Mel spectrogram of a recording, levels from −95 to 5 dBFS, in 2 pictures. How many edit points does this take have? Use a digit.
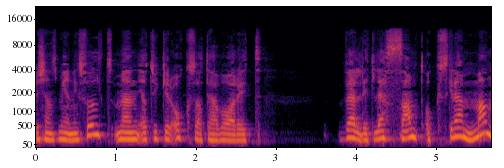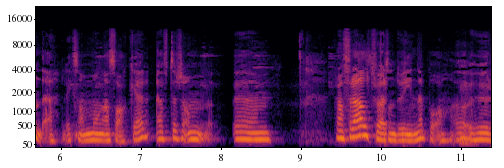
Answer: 1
